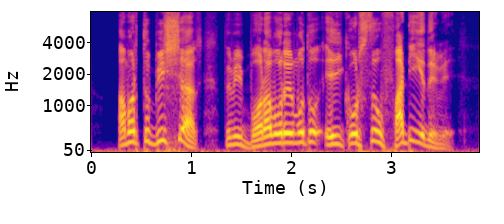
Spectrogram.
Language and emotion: Bengali, happy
